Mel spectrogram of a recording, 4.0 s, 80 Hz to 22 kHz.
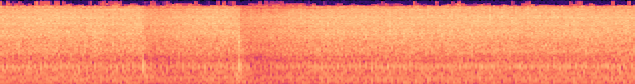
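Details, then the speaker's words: Mitsubishi Lancer (KE70 also owned) started after sitting a week, cold idle before a service: loose, uneven rattle over the engine with no steady beat plus a couple of handling knocks; quite rattly, cause unclear, service due. "But yeah, I just need to service it, because obviously you can probably hear that it's quite rattly on this."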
